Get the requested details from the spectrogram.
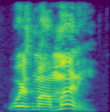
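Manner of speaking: forceful, assertive, demanding tone, pressing hard. Retelling how Tractor Granny talked to the French interpreter, imitating Tractor Granny's very assertive voice. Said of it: "in a very kind of assertive voice".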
